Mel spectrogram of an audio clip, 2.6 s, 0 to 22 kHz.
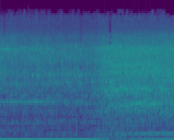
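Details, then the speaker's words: Mercedes 500E W124 V8 after rebuild, running a while; smooth even idle with steady low hum, occasional lifter tick now much reduced, owner thinks oil cleaning works; normal idle. "sometimes you can hear that lift to tick time to time but it's way less so it's I think the cleaning is working within the oil does is its job"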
